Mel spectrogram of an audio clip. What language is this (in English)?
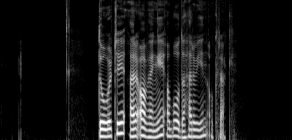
Norwegian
